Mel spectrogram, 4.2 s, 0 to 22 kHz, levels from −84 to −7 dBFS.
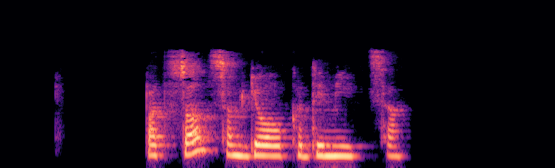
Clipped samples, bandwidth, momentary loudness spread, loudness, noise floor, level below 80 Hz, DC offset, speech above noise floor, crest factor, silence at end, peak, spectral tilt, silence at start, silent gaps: under 0.1%; 7.6 kHz; 12 LU; -18 LUFS; under -90 dBFS; -64 dBFS; under 0.1%; over 73 dB; 18 dB; 1.15 s; -2 dBFS; -5.5 dB/octave; 1.1 s; none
